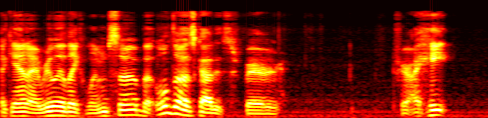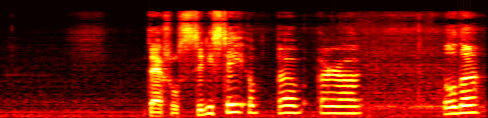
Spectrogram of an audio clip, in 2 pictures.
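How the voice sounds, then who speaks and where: A man's voice: mid-range voice, very animated, a little slow, pauses often, fairly bright tone. A man casually commentating on his live game stream, chatty and self-deprecating, thinking aloud as he plays.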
